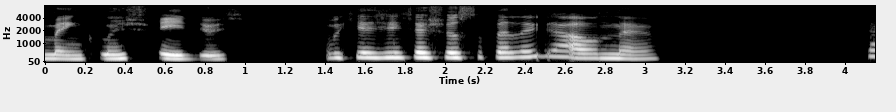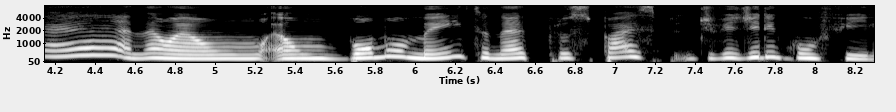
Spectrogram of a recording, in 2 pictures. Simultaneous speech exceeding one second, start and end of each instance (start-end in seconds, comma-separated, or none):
none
